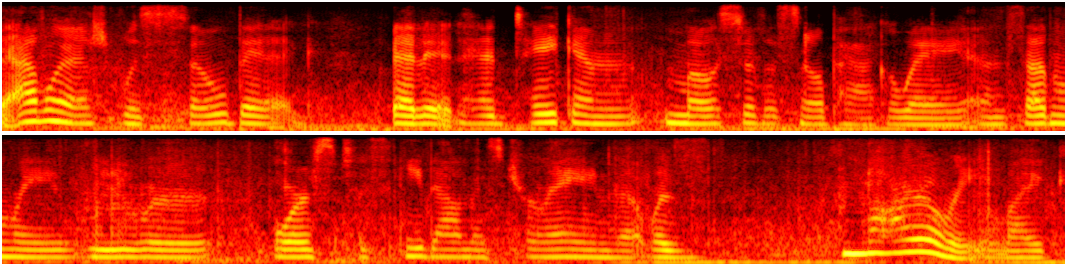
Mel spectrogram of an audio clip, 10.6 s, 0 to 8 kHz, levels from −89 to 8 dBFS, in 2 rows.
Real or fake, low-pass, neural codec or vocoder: fake; 7.2 kHz; codec, 16 kHz, 4 kbps, X-Codec, HuBERT features, trained on general audio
